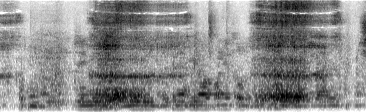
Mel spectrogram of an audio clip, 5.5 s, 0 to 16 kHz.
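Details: Snoring: loud, buzzing, vibrating breaths repeating about 24 times a minute in a slightly uneven rhythm.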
